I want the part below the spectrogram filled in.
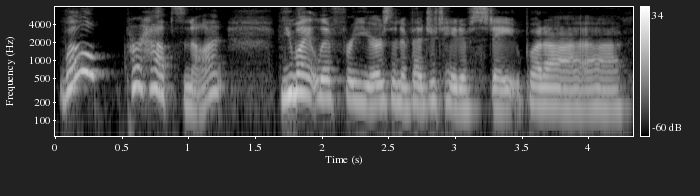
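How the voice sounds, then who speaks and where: A woman's voice: mid-range voice, big pitch swings, normal speed, lightly acted. A woman voicing a jittery young male satyr who pleads and stammers in a panic. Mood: pleading.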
